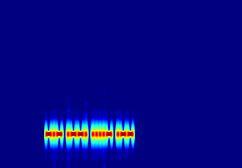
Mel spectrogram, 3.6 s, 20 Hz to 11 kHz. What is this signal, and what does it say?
Morse code, heard as a keyed tone, about 46 wpm, 700 Hz. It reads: KP4W
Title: DXCC-100 Call Signs - 4 Characters - Repeated 2x - 45wpm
